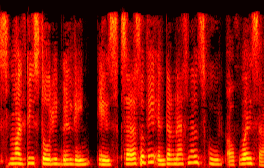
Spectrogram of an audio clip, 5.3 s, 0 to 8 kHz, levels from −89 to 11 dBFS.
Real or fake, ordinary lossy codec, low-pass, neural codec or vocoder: fake; AAC, 32 kbps; 7.2 kHz; codec, 16 kHz in and 24 kHz out, 0.6 kbps, FireRedTTS-2 codec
